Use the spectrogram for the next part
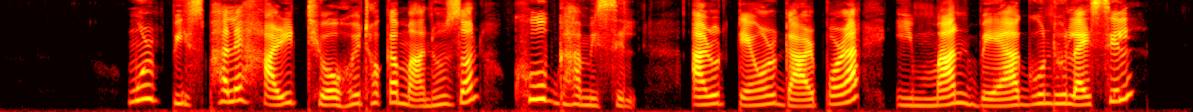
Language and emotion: Assamese, disgusted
